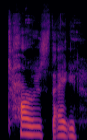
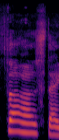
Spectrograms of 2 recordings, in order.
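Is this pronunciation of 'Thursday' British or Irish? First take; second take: Irish; British. First: Said with the Irish 't'-like sound. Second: Said with the British 'th' sound. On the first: The speaker calls it wrong. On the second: The speaker calls it right.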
